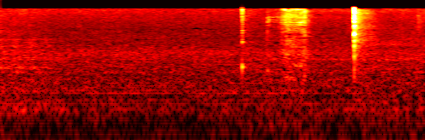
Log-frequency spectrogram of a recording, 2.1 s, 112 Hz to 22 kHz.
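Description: Three faint, sharp metallic clicks in the second half as a gold-finish Parker 75 rollerball pen is handled.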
